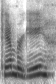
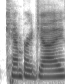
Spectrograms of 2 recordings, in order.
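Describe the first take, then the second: First: It is said shortly, sounding like 'Cam-ber-gee'. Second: It is said fully, sounding like 'Cambridge-eye'. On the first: This is the speaker's own usual pronunciation. "I pronounce it Cambergy" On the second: This is an alternative pronunciation others use. "or Cambridgei. Some people pronounce it both"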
